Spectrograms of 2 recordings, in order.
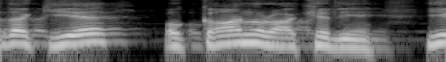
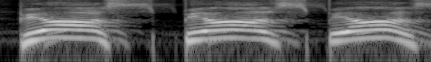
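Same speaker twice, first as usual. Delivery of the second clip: each word pitched much higher and dragged out with dry longing; parched thirst; 7 semitones higher, much slower than usual. Acted. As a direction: act out a thirst that will not quench. Preacher acts out parching thirst.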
